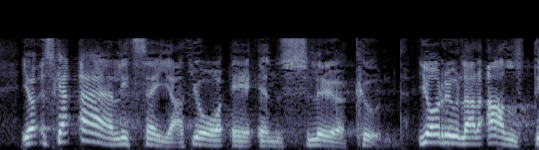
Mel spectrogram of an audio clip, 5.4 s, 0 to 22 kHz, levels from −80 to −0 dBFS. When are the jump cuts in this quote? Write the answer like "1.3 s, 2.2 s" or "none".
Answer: 4.1 s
